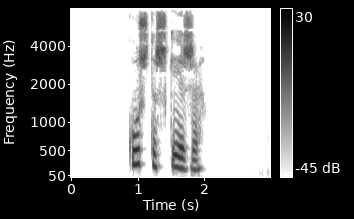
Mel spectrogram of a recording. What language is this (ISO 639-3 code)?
chm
